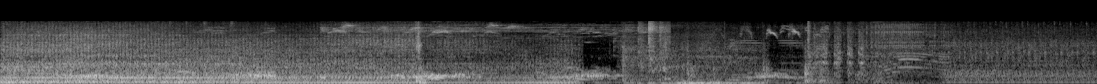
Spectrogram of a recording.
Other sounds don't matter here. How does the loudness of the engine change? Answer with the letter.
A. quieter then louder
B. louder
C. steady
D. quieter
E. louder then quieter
D.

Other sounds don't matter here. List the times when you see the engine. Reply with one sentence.
You can hear the engine from 0.0 to 10.9 s.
